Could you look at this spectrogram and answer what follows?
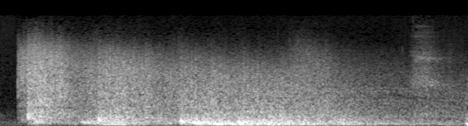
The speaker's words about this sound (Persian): باران می آید و ما تا فرصت سلامی دیگر خانه نشین می شدیم.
